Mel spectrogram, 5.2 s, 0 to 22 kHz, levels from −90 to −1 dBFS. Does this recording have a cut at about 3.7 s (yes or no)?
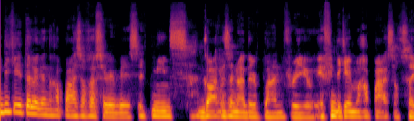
no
